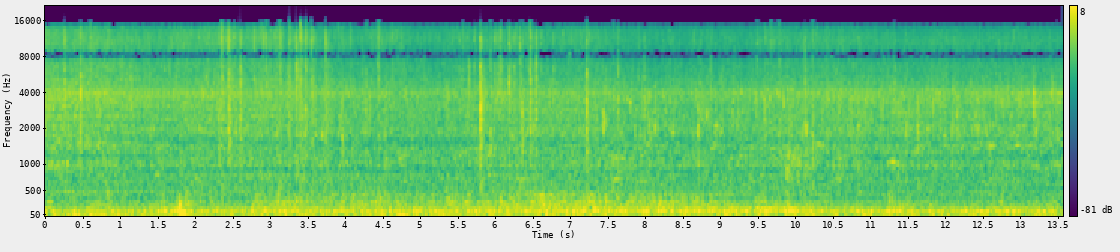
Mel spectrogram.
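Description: Sliced banana stem sizzling in a hot steel wok, a steady hiss, with a few sharp clicks and scrapes of a metal spatula against the wok.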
